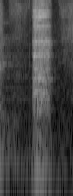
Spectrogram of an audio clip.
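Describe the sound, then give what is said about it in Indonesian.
A single deep breath drawn in sharply through the nose during a breathing exercise demonstration, a broad airy hiss lasting under half a second, fairly loud, with quiet background before and after. “Tarik lewat hidung, buang lewat mulut. Yang oh, di uh, nafas yang digunakan kayak itu.”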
